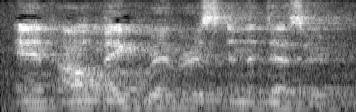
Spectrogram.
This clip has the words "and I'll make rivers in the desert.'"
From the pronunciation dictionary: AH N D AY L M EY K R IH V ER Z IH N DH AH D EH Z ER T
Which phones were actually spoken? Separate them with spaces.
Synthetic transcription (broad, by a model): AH N AY L M EY K R IH V ER Z IH N DH AH D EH Z ER T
